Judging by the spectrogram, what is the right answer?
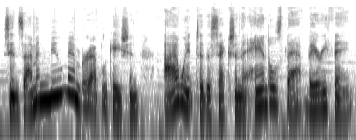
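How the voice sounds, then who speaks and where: A chatty female application paper tells her own story, as a woman puts her on. She speaks in a cheerful, folksy way, full of friendly asides. The tone is mellow and warm. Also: lowish voice, sing-song, normal speed, breathy edge, soft background music, heavily acted. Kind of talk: scripted podcast narration.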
